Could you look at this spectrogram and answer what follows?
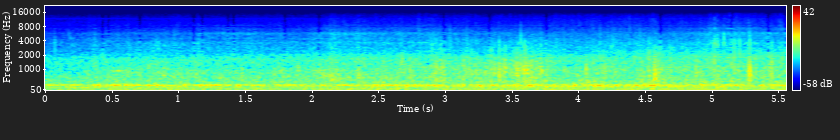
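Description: A 1997 Ford F-250 Super Duty's 5.8-litre V8 gas engine running steadily as the pickup drives slowly across a dirt yard, with a constant hum and wind on the microphone.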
